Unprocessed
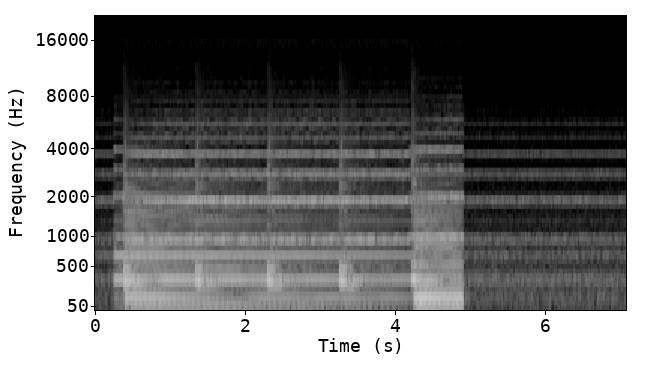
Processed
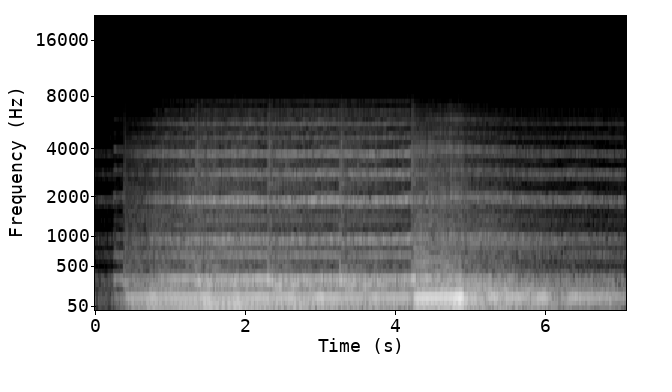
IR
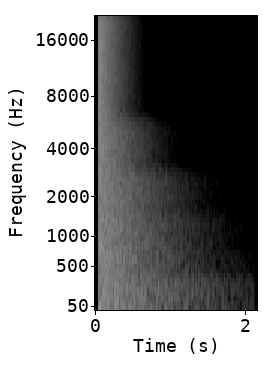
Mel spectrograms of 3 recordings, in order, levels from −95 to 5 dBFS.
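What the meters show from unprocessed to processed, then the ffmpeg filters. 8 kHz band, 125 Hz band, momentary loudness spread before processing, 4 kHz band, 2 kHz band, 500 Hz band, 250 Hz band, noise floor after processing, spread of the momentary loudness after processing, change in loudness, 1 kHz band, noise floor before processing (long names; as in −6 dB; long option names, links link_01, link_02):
can't be measured, +11.0 dB, 9 LU, −3.0 dB, −6.0 dB, −6.0 dB, +1.5 dB, −46 dBFS, 18 LU, +5.0 dB, −7.5 dB, −55 dBFS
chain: -filter_complex "[0:a]firequalizer=gain_entry='entry(270,0);entry(440,-18);entry(820,-12)':delay=0.05:min_phase=1,asplit=2[link_01][link_02];[link_02]aecho=0:1:233|466|699|932|1165|1398|1631:0.224|0.134|0.0806|0.0484|0.029|0.0174|0.0104[link_03];[link_01][link_03]amix=inputs=2:normalize=0,asoftclip=type=tanh:threshold=-28.5dB,acrossover=split=140|3000[link_04][link_05][link_06];[link_05]acompressor=threshold=-46dB:ratio=3[link_07];[link_04][link_07][link_06]amix=inputs=3:normalize=0,asplit=6[link_08][link_09][link_10][link_11][link_12][link_13];[link_09]adelay=274,afreqshift=-51,volume=-18dB[link_14];[link_10]adelay=548,afreqshift=-102,volume=-23.4dB[link_15];[link_11]adelay=822,afreqshift=-153,volume=-28.7dB[link_16];[link_12]adelay=1096,afreqshift=-204,volume=-34.1dB[link_17];[link_13]adelay=1370,afreqshift=-255,volume=-39.4dB[link_18];[link_08][link_14][link_15][link_16][link_17][link_18]amix=inputs=6:normalize=0,asplit=2[link_19][link_20];[1:a]atrim=start_sample=2205,asetrate=27342,aresample=44100,adelay=125[link_21];[link_20][link_21]afir=irnorm=-1:irlink=0,volume=-24.5dB[link_22];[link_19][link_22]amix=inputs=2:normalize=0,flanger=delay=8.7:depth=9:regen=58:speed=0.89:shape=sinusoidal,dynaudnorm=framelen=320:gausssize=7:maxgain=16dB,equalizer=frequency=110:width=1.7:gain=8,aresample=16000,aresample=44100"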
